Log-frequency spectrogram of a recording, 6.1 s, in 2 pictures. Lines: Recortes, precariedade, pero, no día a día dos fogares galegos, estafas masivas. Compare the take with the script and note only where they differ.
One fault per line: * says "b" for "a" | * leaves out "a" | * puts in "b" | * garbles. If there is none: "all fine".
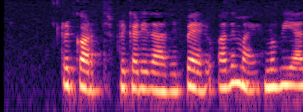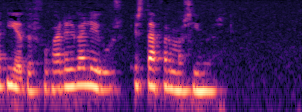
* puts in "ademais"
